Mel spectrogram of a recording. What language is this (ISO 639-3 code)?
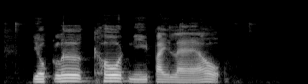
tha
